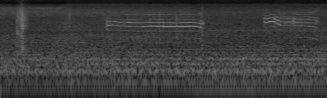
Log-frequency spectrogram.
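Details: Stray cat in Japan giving a drawn-out meow of over a second held at a steady pitch, then a shorter wavering meow, with a soft tap near the start and a constant low hum behind.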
